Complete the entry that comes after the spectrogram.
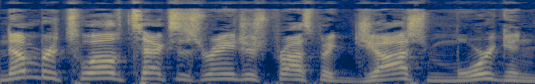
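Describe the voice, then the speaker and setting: Delivered at a fairly quick pace with lively intonation, the speech sits in a very clean recording against a silent background. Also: man. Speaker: podcast host. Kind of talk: casual podcast chat. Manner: fast.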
